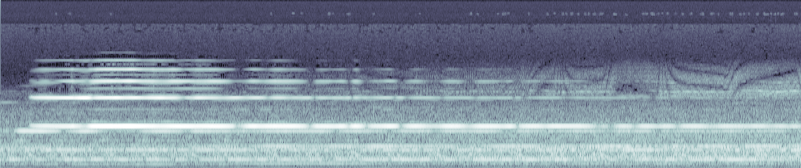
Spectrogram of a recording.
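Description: Ambient film-score music: sustained, layered drone tones with no beat, like a singing bowl. A brighter layer of high held notes enters about half a second in, and faint sliding high tones appear near the end.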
